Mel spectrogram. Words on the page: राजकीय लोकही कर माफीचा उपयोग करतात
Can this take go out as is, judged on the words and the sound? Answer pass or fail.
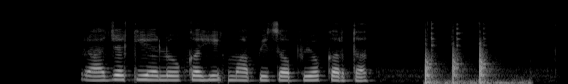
fail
